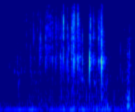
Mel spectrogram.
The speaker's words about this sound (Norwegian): Nå tygger jeg. Nå tygger jeg.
